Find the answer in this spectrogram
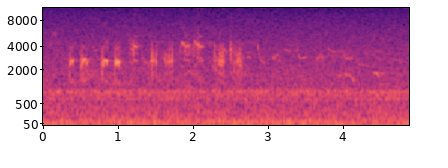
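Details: Great reed warbler (Acrocephalus arundinaceus) song at the Mirna (Quieto) river, Istria: harsh, grating chattering phrases repeated in quick bursts, then thinner squeaky notes, over a steady low hum and background rumble.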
